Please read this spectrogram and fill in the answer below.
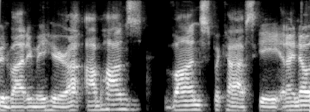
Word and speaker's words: von Spakovsky: i appreciate you inviting me here i'm hans von spakovsky and i know it's not a typical name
